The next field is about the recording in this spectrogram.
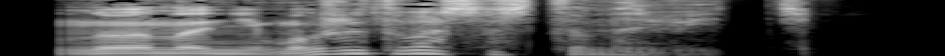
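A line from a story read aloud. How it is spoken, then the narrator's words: Gentle objection. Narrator (Russian): мягко возразила Сара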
